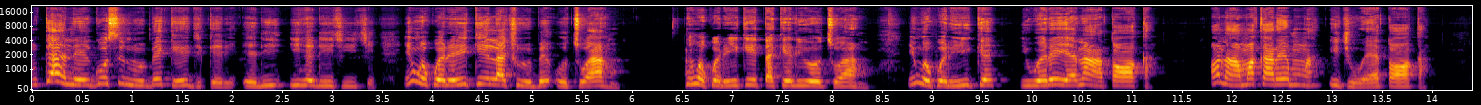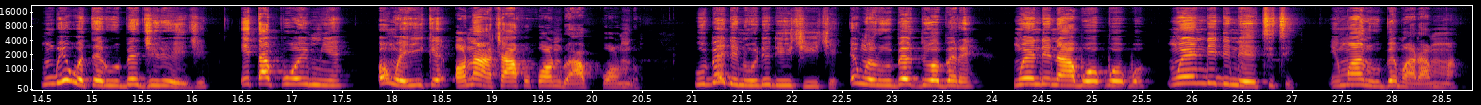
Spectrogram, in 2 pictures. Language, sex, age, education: Igbo, female, 30-45, primary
